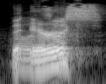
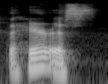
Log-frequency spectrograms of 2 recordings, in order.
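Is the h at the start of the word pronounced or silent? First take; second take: silent; pronounced. First: The word starts with a vowel, h silent. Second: The word starts with a spoken h sound. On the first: The speaker calls it right. "It's Heiress" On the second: The speaker calls it wrong. "I always want to say Harris"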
